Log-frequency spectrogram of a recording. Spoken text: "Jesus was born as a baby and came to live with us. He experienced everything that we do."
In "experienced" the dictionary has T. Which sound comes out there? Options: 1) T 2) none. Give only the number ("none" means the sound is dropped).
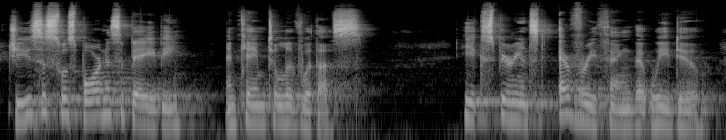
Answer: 1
